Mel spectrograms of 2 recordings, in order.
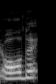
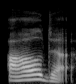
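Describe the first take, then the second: First: It is said in a plain American accent. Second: It is said in a put-on British accent.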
